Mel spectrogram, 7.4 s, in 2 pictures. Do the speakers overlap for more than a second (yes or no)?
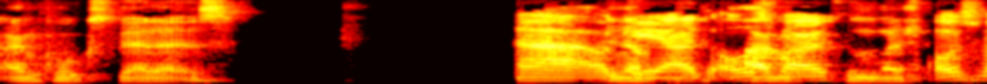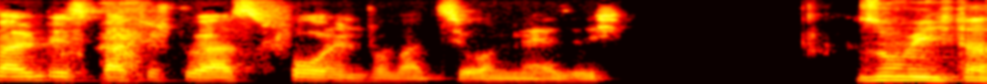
yes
